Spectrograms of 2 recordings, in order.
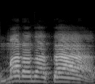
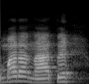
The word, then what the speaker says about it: Maranata: E agora do aramaico, dialeto de Jesus, eu clamo Maranatá, como dizemos nós católicos, ou Maranata, como dizem nossos irmãos separados, os evangélicos ou protestantes. Não importa a pronúncia, o significado é o mesmo.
